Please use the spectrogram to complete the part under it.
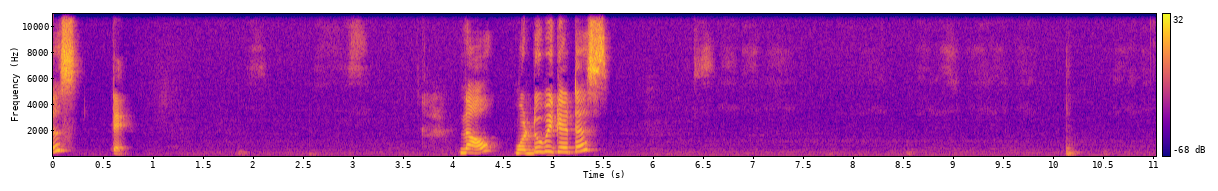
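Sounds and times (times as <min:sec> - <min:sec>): low steady hum: 0:00.0 - 0:11.0
stylus scratching on whiteboard: 0:01.8 - 0:03.2, 0:06.4 - 0:11.0.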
